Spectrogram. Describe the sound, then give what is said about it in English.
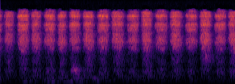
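Rapid Kapalabhati breathing pumps in and out through the nose in a fast, even rhythm of many short, airy pulses, about five per second, faint and steady throughout with no talk. “just really fast in and out to the nose, pumping my breath”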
